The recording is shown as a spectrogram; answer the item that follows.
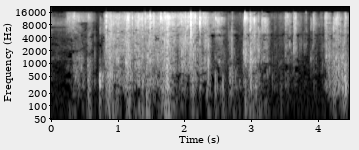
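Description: Packaging crinkling and rustling irregularly as small boxes are pulled out of a shipping package by hand, starting a little under a second in.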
